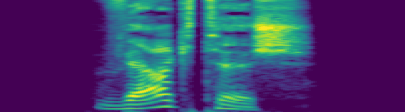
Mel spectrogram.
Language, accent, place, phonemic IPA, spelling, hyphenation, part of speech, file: German, Germany, Berlin, /ˈvɛʁkˌtɪʃ/, Werktisch, Werk‧tisch, noun, De-Werktisch.ogg
- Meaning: workbench (table at which manual work is done)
